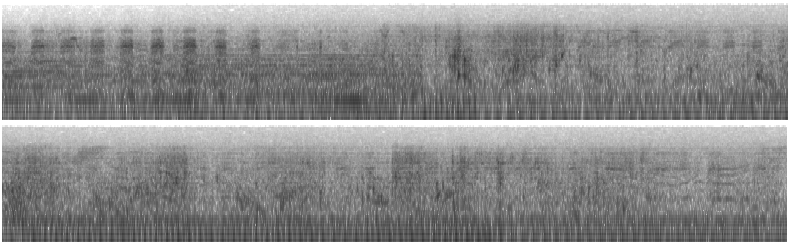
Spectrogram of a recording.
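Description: A flock of ducks on a marsh quacks steadily on open water, their calls overlapping in a busy, continuous chorus, with a low steady rumble underneath and no talking.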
